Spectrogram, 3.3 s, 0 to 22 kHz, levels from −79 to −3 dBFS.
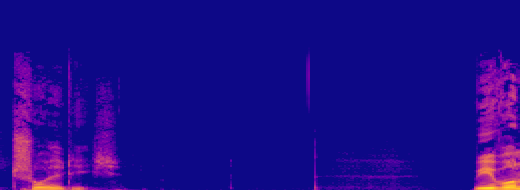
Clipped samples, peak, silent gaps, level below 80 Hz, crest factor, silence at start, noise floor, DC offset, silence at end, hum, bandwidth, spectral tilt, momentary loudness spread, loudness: under 0.1%; -2 dBFS; none; -58 dBFS; 22 dB; 0.1 s; -76 dBFS; under 0.1%; 0 s; none; 15.5 kHz; -6 dB/octave; 25 LU; -21 LUFS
